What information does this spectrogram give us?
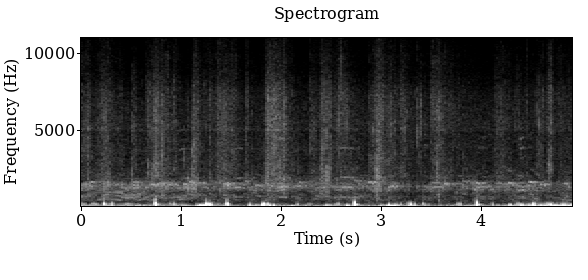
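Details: A large flock of geese calling together at a waterfowl resting refuge in Shabbona Lake State Recreation Area. Dense, overlapping nasal honks run continuously over a steady background hiss, with low thumps underneath.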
